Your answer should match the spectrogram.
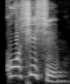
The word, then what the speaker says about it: कोशिश: क्या रहस्यमय शक्ति देखिए सबसे पहले हम लोग तलब को सीखते हैं दोस्तों का उच्चारण तालू से होता है जैसे शक्ति देख सकते हैं लिखा है क्या शक्ति ठीक ना शक्तिशाली सशक्त कोशिश जैसे कोशिश को श कोशिश कोशिश नहीं कोशिश इस तरीके से पढ़ा जाता है ठीक ना लेकिन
